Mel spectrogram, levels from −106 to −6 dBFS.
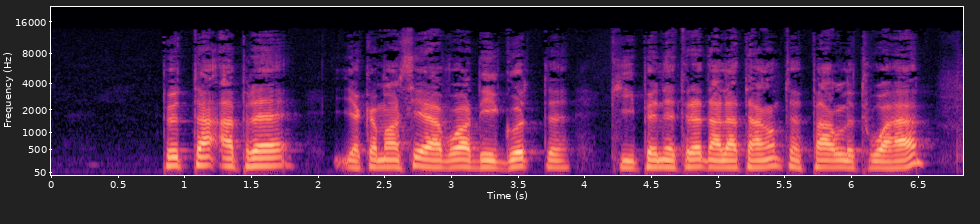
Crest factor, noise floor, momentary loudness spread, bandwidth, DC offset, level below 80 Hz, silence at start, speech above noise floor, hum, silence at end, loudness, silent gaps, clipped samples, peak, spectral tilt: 16 dB; -75 dBFS; 11 LU; 13.5 kHz; under 0.1%; -68 dBFS; 0.85 s; 51 dB; none; 0.3 s; -25 LUFS; none; under 0.1%; -10 dBFS; -7 dB/octave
